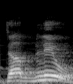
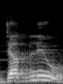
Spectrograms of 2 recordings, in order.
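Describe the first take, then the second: The two takes are said the same way.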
